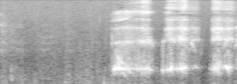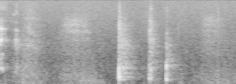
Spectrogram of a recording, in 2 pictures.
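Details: Allergic rhinitis in children: noisy mouth breathing from nasal obstruction.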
